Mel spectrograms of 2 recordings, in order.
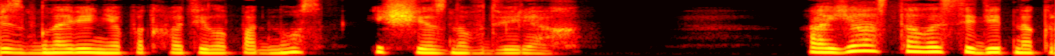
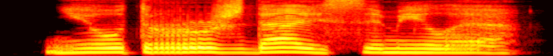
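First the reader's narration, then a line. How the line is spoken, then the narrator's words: Hoarse voice. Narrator (Russian): раздался хриплый голос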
